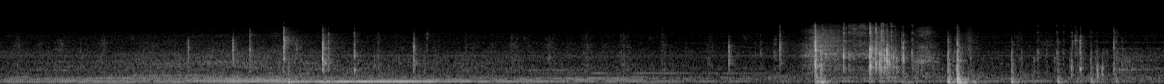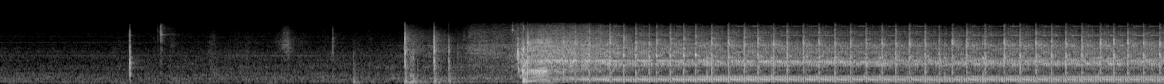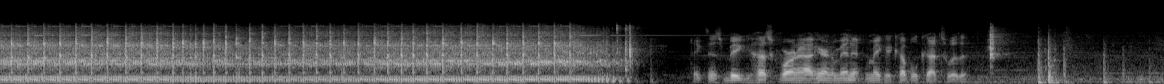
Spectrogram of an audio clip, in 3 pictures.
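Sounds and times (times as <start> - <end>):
chainsaw engine running: 16.4 - 29.7.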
